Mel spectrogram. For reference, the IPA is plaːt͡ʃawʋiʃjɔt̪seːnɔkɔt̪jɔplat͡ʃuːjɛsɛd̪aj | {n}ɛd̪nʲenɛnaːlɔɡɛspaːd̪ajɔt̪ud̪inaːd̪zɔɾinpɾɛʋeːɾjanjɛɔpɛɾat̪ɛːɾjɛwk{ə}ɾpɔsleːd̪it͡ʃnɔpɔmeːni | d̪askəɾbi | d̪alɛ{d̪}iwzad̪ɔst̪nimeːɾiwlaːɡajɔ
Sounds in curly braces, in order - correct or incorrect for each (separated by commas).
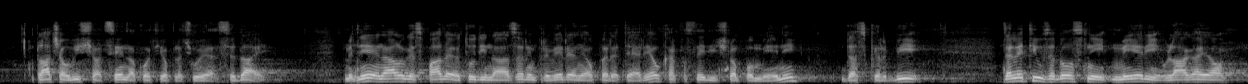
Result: incorrect, incorrect, incorrect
